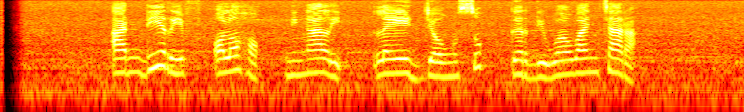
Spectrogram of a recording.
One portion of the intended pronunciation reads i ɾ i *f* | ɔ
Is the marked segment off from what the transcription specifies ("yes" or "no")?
no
